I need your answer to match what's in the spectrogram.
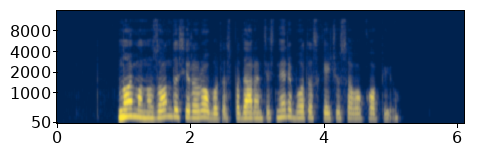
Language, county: Lithuanian, Marijampolė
